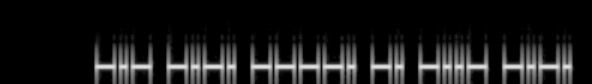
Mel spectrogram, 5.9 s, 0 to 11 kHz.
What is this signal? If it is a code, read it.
Morse code, heard as a keyed tone, about 19 wpm, 700 Hz. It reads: KC9NXC
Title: USA Call Signs 20wpm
